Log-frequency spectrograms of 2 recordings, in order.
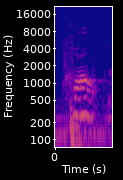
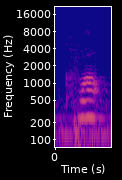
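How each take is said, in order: Both takes have the same delivery.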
